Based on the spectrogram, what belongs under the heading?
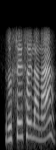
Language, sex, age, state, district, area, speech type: Odia, female, 45-60, Odisha, Angul, rural, conversation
